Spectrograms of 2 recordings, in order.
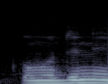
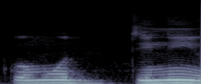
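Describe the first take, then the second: First: कुमुदनी run together with a light d; wrong form. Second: कुमुदिनी slowly, with a clear short di; correct form. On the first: Teacher rejects the spelling for students, wrong form. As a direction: say कुमुदनी quickly as one unit. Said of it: "कुमुदनी नहीं होता". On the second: Teacher corrects the vowel for students, correct form. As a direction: say कुमुदिनी broken as kumud, dinee. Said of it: "छोटी की मात्रा होगी". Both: Shown as a demonstration.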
